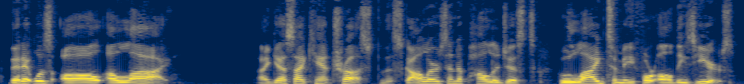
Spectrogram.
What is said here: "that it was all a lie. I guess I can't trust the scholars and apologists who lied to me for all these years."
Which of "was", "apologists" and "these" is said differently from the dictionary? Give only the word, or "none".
none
